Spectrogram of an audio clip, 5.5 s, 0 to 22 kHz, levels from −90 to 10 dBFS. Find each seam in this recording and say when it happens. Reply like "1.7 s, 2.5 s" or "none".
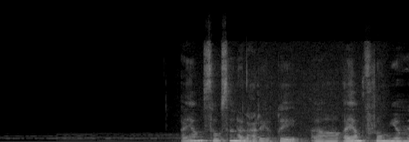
2.4 s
